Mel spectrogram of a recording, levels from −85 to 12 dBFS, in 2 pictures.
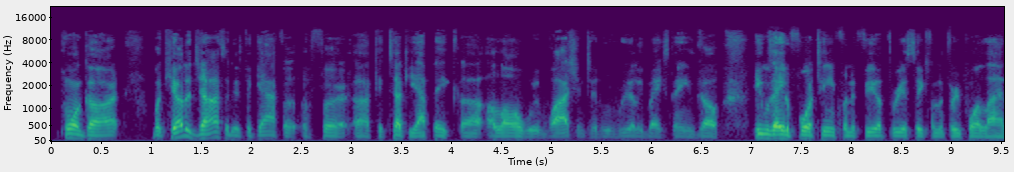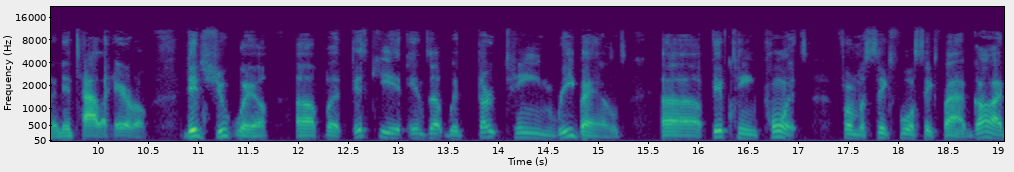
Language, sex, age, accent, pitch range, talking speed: English, male, 30-49, American, 100-130 Hz, 205 wpm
